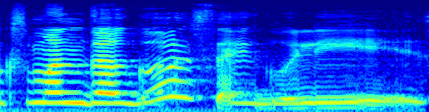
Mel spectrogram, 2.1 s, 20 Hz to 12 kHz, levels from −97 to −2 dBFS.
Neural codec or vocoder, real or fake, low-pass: none; real; 10.8 kHz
